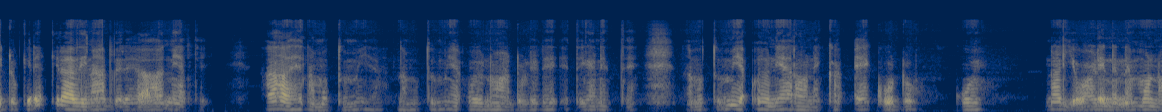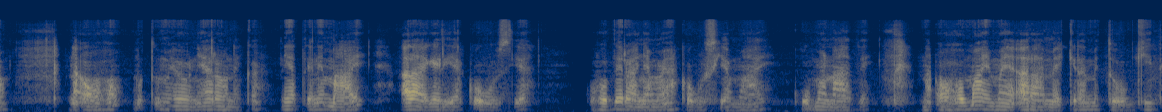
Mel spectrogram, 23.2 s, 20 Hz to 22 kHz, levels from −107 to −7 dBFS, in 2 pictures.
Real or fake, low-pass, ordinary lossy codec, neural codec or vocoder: fake; none; none; vocoder, 22.05 kHz, 80 mel bands, WaveNeXt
